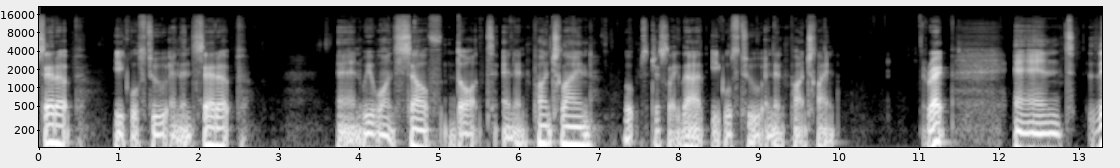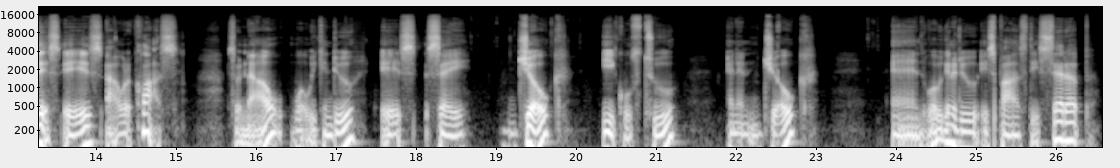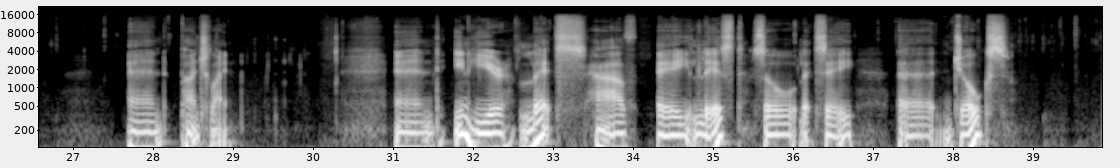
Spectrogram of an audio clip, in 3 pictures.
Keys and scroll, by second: 2.9 Return, 4.9 Return, 6.1 Return, 7.2 Return, 12.3 super+v, 22.6 Return, 25.7 Return.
